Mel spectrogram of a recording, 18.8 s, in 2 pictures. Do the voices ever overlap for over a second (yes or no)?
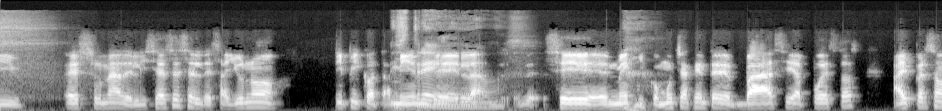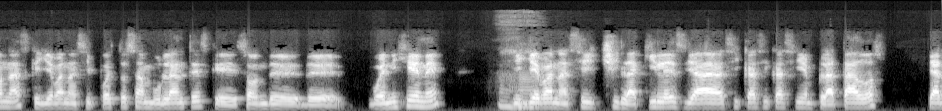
yes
